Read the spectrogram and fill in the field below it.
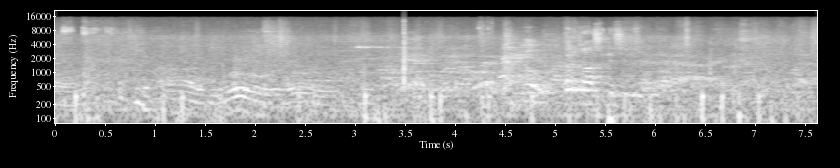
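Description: Footsteps walk briskly on a hard floor.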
